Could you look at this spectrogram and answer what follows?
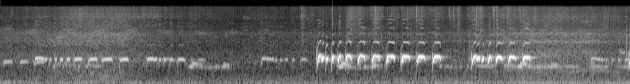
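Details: Local female zebra dove giving noisy cooing: a fast rolling series of short coos, fainter at first, then loud, sharply pulsed bursts of repeated notes in the second half, with low hum underneath.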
